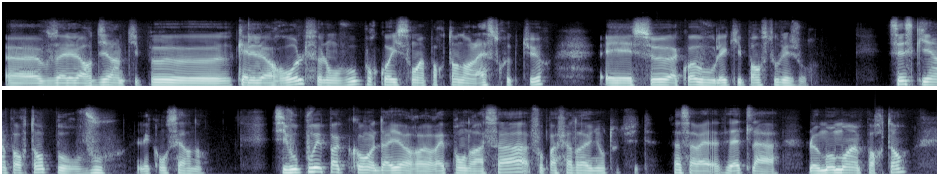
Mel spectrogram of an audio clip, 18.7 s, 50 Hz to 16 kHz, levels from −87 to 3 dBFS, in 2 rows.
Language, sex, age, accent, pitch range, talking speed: French, male, 30-49, French, 100-120 Hz, 220 wpm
